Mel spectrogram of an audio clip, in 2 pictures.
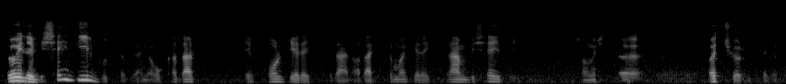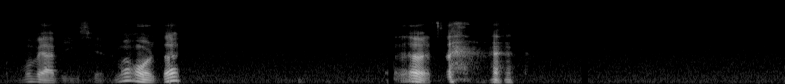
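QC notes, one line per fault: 2.67–5.16 s, automatic gain rising: the input dropped by about 13 dB, so the AGC slowly pushed its gain up about 4 dB, and the voice and room noise swell together.
11.74–11.81 s and 13.68–13.74 s, packet loss on an ADPCM call: two hard-edged 60 ms silent holes, roughly a few packets each. The decoder's predictor and step size drift out of sync, so speech returns slightly off-level or rough and then settles within tens of milliseconds.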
